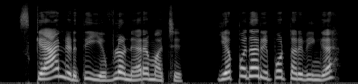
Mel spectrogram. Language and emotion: Tamil, angry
